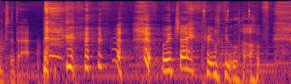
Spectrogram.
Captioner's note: laughing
